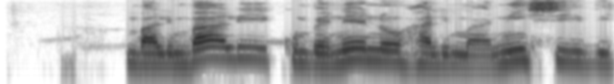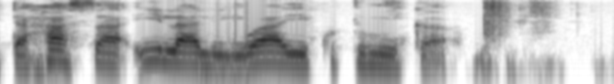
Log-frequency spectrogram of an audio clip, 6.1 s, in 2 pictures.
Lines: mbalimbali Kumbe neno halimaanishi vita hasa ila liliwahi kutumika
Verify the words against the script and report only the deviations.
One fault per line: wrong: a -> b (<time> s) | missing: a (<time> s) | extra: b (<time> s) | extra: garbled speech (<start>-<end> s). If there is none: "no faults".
no faults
